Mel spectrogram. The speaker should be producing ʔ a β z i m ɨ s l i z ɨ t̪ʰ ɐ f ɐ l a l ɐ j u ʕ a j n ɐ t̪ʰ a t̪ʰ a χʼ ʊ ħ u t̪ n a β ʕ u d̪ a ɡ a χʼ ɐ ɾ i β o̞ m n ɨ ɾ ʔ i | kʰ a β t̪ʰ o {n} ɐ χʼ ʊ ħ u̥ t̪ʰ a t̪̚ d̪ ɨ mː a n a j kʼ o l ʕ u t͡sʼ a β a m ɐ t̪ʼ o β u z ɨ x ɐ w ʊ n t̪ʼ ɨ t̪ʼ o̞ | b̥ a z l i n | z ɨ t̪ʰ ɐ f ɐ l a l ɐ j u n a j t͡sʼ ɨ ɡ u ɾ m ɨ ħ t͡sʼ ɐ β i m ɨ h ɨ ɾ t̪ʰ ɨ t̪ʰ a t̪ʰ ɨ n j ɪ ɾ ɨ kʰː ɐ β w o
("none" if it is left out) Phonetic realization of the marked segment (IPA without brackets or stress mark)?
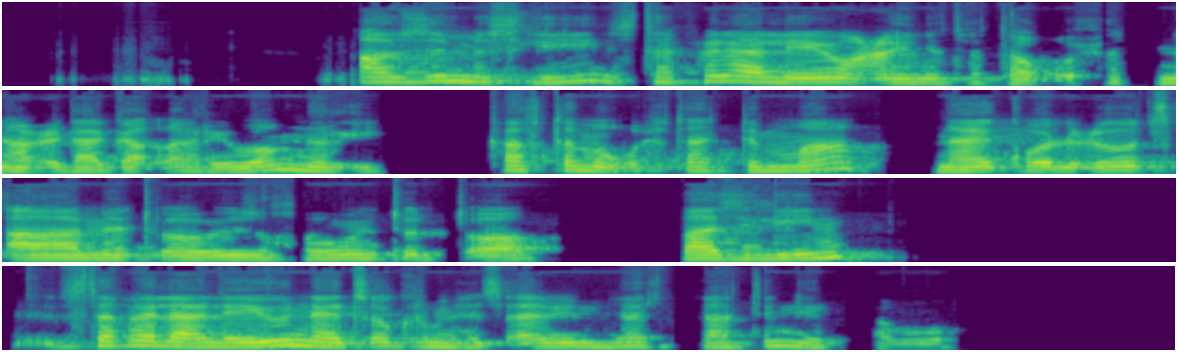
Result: m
